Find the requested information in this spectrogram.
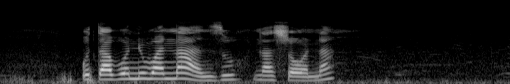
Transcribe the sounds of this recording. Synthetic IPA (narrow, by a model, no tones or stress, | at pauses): utaβoniwanand͡zunaʂɔːna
